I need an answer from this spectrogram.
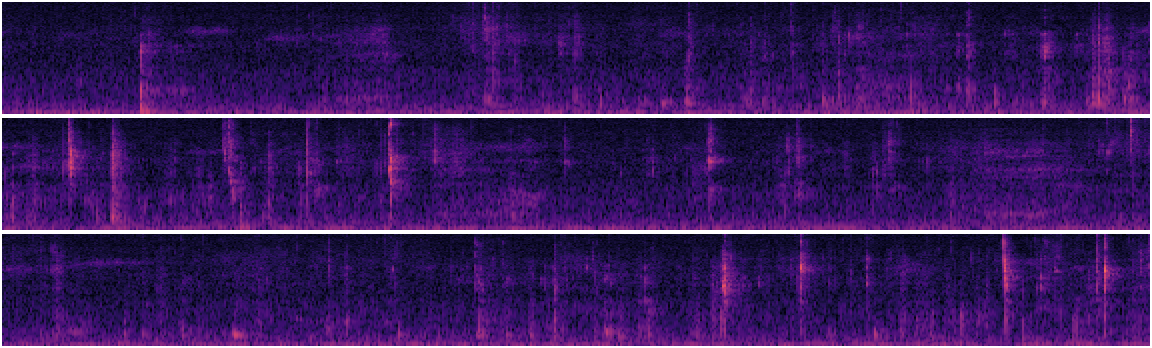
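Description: Close-miked mouth sounds of a person eating barbecue chicken by hand: chewing, with many scattered sharp, wet clicks and smacks, over a faint steady low hum.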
